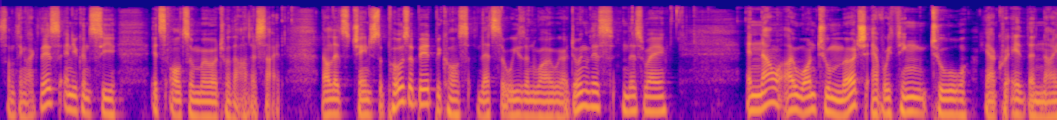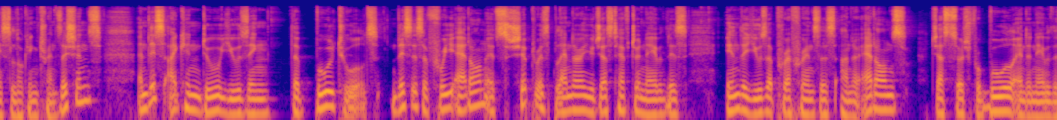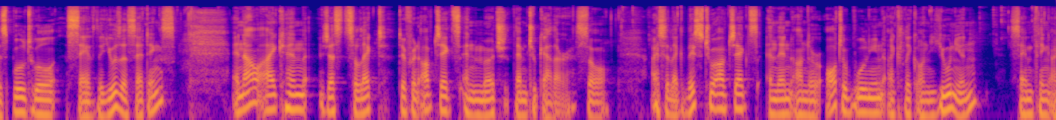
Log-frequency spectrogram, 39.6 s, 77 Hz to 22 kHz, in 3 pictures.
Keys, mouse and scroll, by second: 2.3-2.9 scroll down 1, 2.9 shift+middle click, 3.4 right click, 3.8 r, 4.5 r, 4.7 r, 5.7 r, 6.4 right click, 6.7 r, 7.3 r, 7.5 r, 8.3 right click, 8.6 r, 8.8 r, 9.5 shift+middle click, 9.9 middle click, 12.9-13.6 scroll up 1, 13.6 shift+middle click, 24.6 l, 29.1 middle click, 29.7 shift+middle click, 31.1 shift+middle click, 34.1 shift+right click, 38.6 shift+middle click, 38.8 right click, 39.2 shift+right click.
